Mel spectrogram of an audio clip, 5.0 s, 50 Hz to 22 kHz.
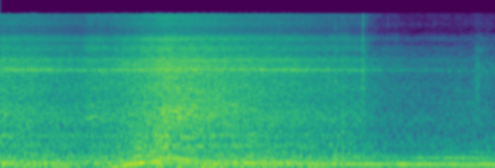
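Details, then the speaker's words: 2014 Ford E-350 XL 15-passenger van, 5.4L V8, automatic, 86,158 miles, warm after running over an hour without overheating: even idle, then a quick rev climbing smoothly and settling back without stumbling or knocking; normal revving. "sounds good it revs up nice and it idles smooth"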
